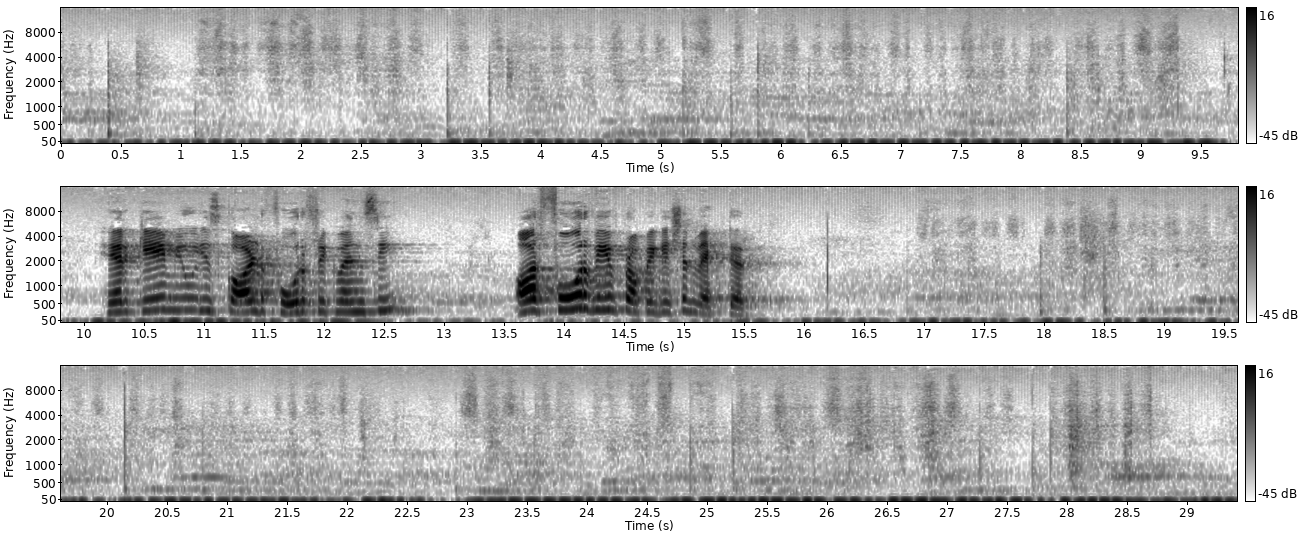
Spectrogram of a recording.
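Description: A young woman speaks calmly, explaining.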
